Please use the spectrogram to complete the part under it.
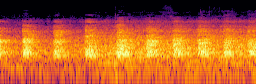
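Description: An LGB model garden train runs along its track at a rail-running weekend in Rotterdam, giving a loud, steady rhythmic hiss with regular clicking pulses from the wheels, close by and with no voices.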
